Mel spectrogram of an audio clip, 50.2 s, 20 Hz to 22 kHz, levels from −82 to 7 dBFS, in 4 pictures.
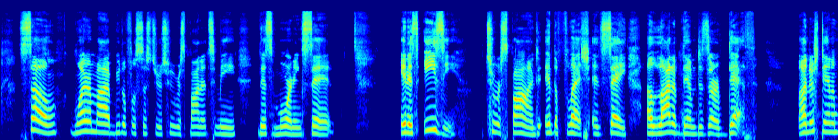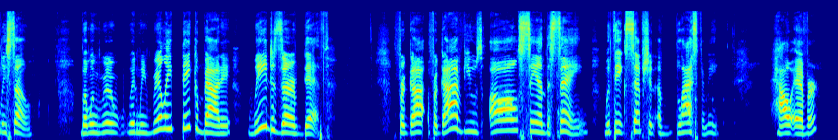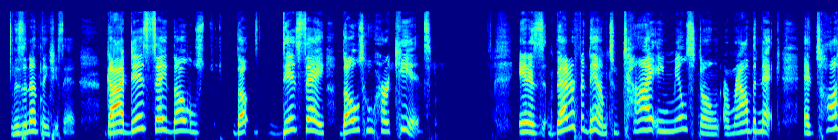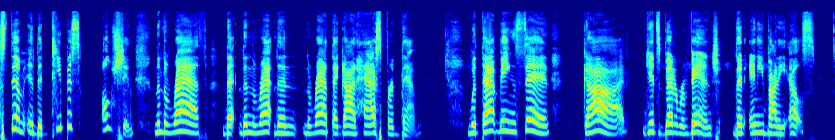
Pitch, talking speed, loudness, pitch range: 245 Hz, 145 wpm, -24 LUFS, 220-285 Hz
